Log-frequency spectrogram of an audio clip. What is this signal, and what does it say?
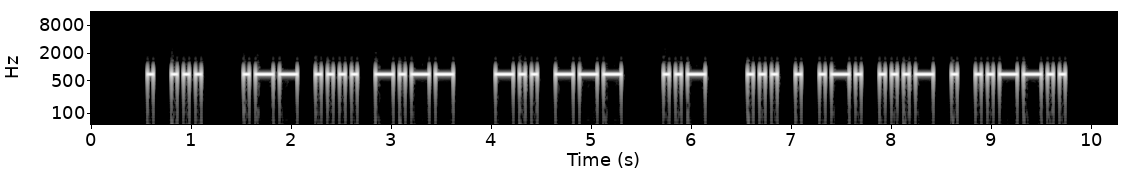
Morse code, heard as a keyed tone, about 20 wpm, 700 Hz. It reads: ES WHY DO U SERVE?
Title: Sentences from Top 400 Words and Abbreviations 20wpm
